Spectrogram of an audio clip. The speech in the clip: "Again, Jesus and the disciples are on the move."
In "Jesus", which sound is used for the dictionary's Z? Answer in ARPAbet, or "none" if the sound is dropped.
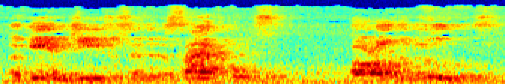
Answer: Z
